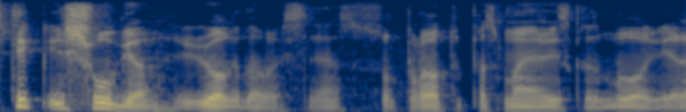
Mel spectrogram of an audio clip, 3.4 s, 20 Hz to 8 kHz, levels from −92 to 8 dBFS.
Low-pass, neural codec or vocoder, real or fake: 7.2 kHz; codec, 16 kHz, 16 kbps, FreqCodec, larger model; fake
